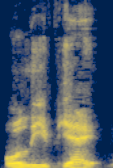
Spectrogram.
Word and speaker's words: Olivier: It's just Olivier. Like Olivier. Yeah, Spanish.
